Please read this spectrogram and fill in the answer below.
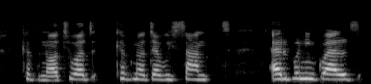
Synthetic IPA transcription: kʰəvnɔd̥̚tʰiwɔdkʰəvnɔdɛwisantʰ | ɛrbʊninɡwɛlˠd

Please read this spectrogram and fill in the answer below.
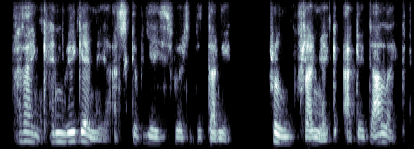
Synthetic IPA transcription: pʰaɾajnkʰɛnwɪɡɛnia̰tɡ̥əvjejθwɨrdɨd̥ani | pʰr̥ɨwnfraŋɛɡ̥a̰ɡejdalˠɛɡ̥

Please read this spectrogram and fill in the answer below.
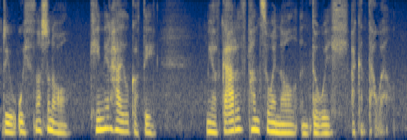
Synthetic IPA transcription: rɪwʔʊɨθnɔsənoːlˠ | kʰɪnɪrɦaɨlˠɡɔdi | miɔðɡarðpʰantʰəwɛnɔlˠəndəwɨɬakʰənd̥a̰wɛ̰lˠ

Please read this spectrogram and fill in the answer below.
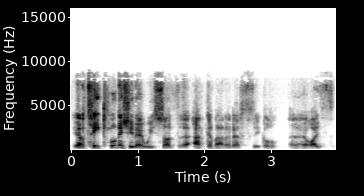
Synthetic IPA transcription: ɛrtʰejtʰlˠneʃivɛwɪsɔðəʔarɡəvaɾəɾɛrθɪɡˠ | əoːɨð

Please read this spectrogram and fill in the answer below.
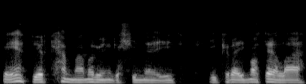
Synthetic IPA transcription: b̥ɛdɨrkʰamamaɾɨːnəŋɡɛɬineɨd | iɡreɨmɔdɛlˠa

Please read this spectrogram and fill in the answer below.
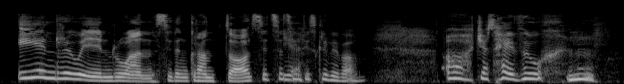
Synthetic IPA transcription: inrɪwɨːnruansɨːðənɡrantʰɔd̥sɨd̥səindɪskrɪvɪvɔ̰ | ɔd͡ʒasthɛðʊx

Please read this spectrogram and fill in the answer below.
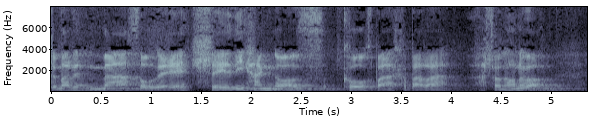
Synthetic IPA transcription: d̥əmaɾmafʊlˠɪɬeːðihaŋɔðkʰoːχb̥aːχɔbalˠa | aɬɔnhɔnəvɔ

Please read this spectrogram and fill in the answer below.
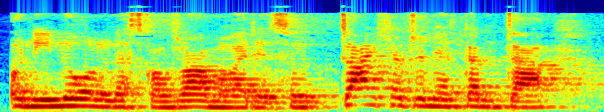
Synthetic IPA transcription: ɔnːinoːlˠənɛskɔlˠraːmawɛdɪnsowd̥ajɬawdrənjaðɡəntʰa

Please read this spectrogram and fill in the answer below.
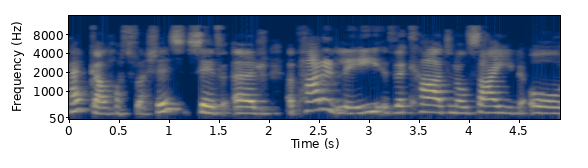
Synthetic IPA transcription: ɛb̚ɡ̥alˠhɔtflˠəʃɪz̥seːvəɾəpʰaɾənʔliðəkʰaːdnəlˠsajnɔ

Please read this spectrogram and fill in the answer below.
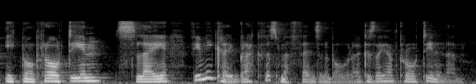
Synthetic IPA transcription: iknɔpʰrɔːdinslejvimiːkʰrejd̚brɛkfəsməfɪnsənəbowɾəkʰɔsðajapʰrɔːdinənəm

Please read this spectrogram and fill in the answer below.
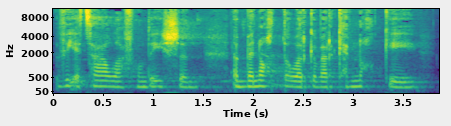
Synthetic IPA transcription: ðiʔɛtʰalˠafawndejʃɔnənbɛnɔdɔlˠarɡəvɛrkʰɛvnɔɡ̥i

